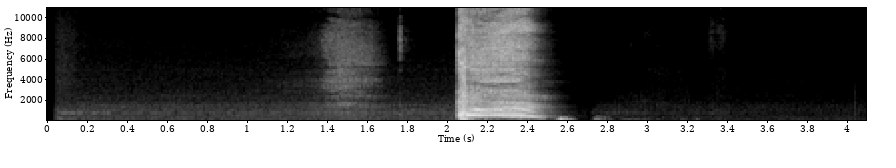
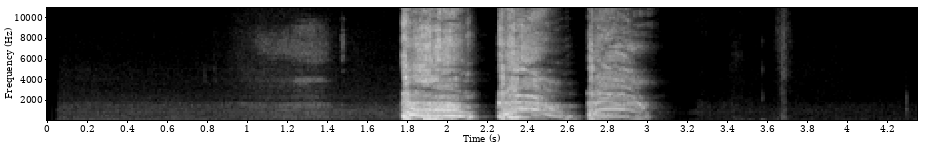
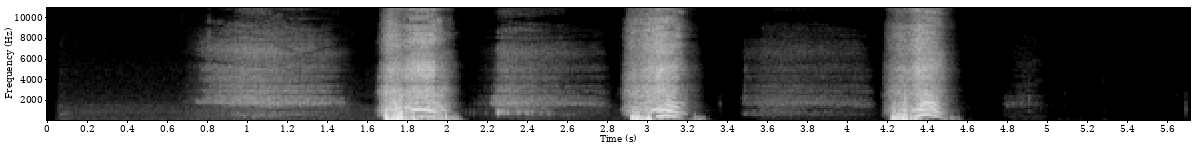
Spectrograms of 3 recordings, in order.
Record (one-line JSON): {"cough_length": "4.1 s", "cough_amplitude": 30654, "cough_signal_mean_std_ratio": 0.26, "three_cough_length": "4.4 s", "three_cough_amplitude": 32740, "three_cough_signal_mean_std_ratio": 0.33, "exhalation_length": "5.7 s", "exhalation_amplitude": 32768, "exhalation_signal_mean_std_ratio": 0.31, "survey_phase": "beta (2021-08-13 to 2022-03-07)", "age": "18-44", "gender": "Male", "wearing_mask": "No", "symptom_cough_any": true, "symptom_runny_or_blocked_nose": true, "symptom_sore_throat": true, "symptom_abdominal_pain": true, "symptom_fatigue": true, "symptom_headache": true, "symptom_other": true, "symptom_onset": "3 days", "smoker_status": "Never smoked", "respiratory_condition_asthma": false, "respiratory_condition_other": false, "recruitment_source": "Test and Trace", "submission_delay": "2 days", "covid_test_result": "Positive", "covid_test_method": "RT-qPCR", "covid_ct_value": 17.9, "covid_ct_gene": "ORF1ab gene", "covid_ct_mean": 18.3, "covid_viral_load": "990000 copies/ml", "covid_viral_load_category": "Low viral load (10K-1M copies/ml)"}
